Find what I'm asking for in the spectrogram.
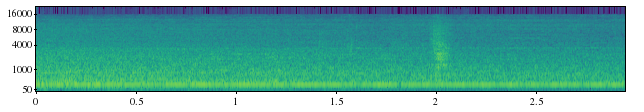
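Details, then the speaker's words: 1989 Climatrol 8000 BTU window air conditioner made by Fedders, Rotorex compressor, stiff never-oiled Samsung fan motor: running on low cool, soft constant hum and airy rush with no rattles; runs quietly and normally. "this air conditioner Works quite quite nicely let's go to High fan first most of the noise you're hearing is coming from the condenser fan"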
